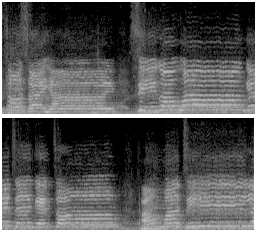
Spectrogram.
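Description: A mixed choir singing a hymn unaccompanied, in long held notes, with short breaks between phrases about two and a half and seven and a half seconds in.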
